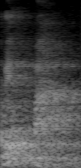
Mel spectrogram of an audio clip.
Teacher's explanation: Sok orang Sunda, nah orang Sunda nggak bilang fa tetap pak.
